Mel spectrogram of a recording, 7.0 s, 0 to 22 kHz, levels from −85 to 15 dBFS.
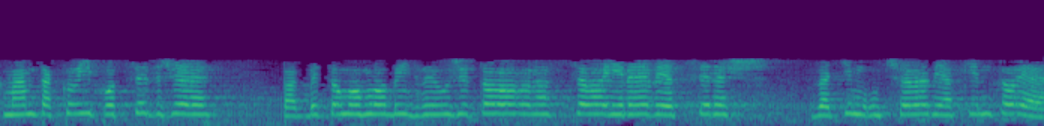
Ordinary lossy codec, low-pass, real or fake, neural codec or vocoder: MP3, 16 kbps; 3.6 kHz; fake; vocoder, 22.05 kHz, 80 mel bands, Vocos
